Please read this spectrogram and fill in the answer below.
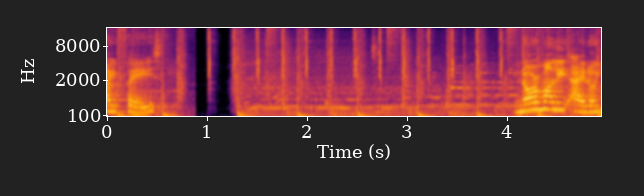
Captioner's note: clock ticking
